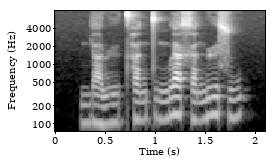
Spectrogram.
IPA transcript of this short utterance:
mjä˨˩ɻɻ̩˧˥t̪ʰa˧˥nt̪ʊ˧˥ŋ lä˥˩xa˧˥nɻɻ̩˥˩su˧˥

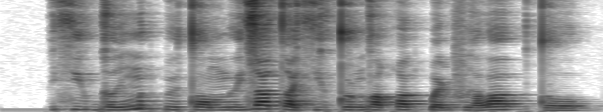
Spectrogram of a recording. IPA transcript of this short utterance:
sʲʉ˨u̯ɡəː˨˩˦i̯nʌ˥k͡pʉ˨ tɔ˨mʉ˨˩˦zʲu˥tˤʉ˨ sʲʌː˨t̪u˨˩˦ɳɡɔ˨˩˦qʷi˨˦ k͡pəː˨˦ɳfi˨˩˦lˠə˥ | to˨

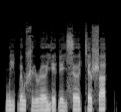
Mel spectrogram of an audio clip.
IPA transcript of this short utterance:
wi˨˩˦ɓə˧w ʂɨ˨˩˨ɹəː˧˥je˨˩ɗe˨˩˦j səː˧cɛ˧ʂa˦˥t̚

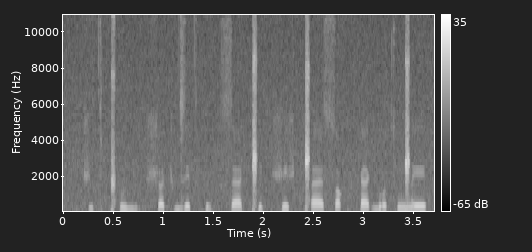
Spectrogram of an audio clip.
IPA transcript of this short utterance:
t͡ʃi̤˦t͡sǁʰu˨ʎe̤˨k ʃɒ˨t͡ʃd͡ze˨t͡sk͡pe̤˨k sæ˨ǁi˨˦k ʃe˦ʃǁæ˨ sɒ˨˦kxæ˦ɡ͡bo˨t͡s ŋ͡ǁe˦

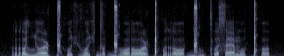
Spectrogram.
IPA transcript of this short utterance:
rolʲ ʎʊːɭ ǁʰuçvʊːç dʊ ɡ͡ǁoːɾoːɭǃʰu roːɡ͡ǁo̤kʷʼɛ sɛːmuǃʰʊ

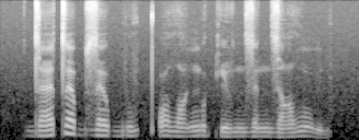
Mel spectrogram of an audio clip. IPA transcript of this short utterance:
dætɜbzəʊ̯ buvpʼɔ ðˤɜŋokʲə̃vnzə nzɛðˤũb

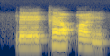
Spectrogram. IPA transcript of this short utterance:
ɾe kɛ̃ qĩ

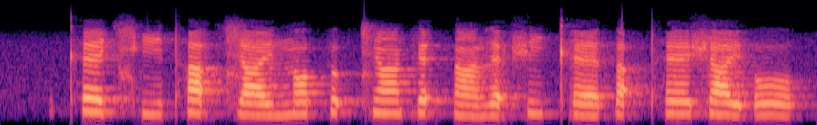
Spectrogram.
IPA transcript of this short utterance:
kʰɛ˦˨t͡ɕʰi˨tʰä˦ʔ t͡ɕa˨ɪ̯ nɔ˦˨ θʊ˦ʔt͡ɕã˦ kɛ˦ʔθã˨zɛ˦ʔʃi˦ kʰɛ˨θä˦ʔtʰɛ˦ ʃa˦˨ɪ̯ʔo˦˨

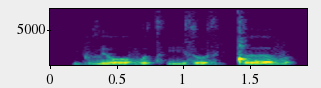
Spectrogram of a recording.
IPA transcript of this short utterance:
i̤˩vlʲɔː˩vʊ˧˥ tʰiː˩zʊː˩zi̤˩ ǃɜ˧˥v

